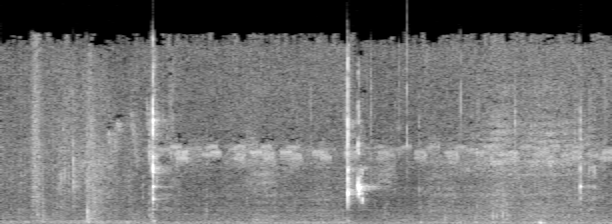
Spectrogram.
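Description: Quiet room tone with a few light, sharp clicks and knocks, the loudest a quick pair about three and a half seconds in, over a faint steady high hiss.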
